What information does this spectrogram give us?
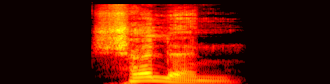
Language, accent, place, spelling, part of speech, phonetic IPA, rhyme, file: German, Germany, Berlin, schöllen, verb, [ˈʃœlən], -œlən, De-schöllen.ogg
- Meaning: first-person plural subjunctive II of schallen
